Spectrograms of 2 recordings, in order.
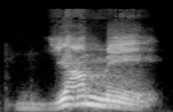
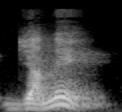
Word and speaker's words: llame: So yo llame. But remember the emphasis, eh? The emphasis is on the second last syllable. Don't say llamé, because as soon as you say llamé, you're turning that into I called.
